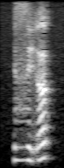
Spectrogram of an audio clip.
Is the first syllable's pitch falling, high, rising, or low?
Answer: rising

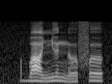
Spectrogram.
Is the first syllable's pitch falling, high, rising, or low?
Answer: falling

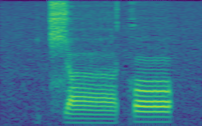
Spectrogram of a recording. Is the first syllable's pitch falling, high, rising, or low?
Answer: low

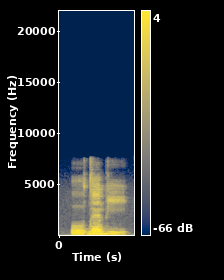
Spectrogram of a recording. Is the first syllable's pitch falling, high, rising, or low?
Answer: high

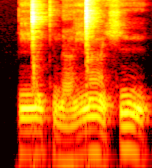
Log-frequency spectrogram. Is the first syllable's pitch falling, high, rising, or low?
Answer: rising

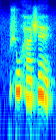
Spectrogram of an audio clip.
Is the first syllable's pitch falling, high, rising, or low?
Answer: high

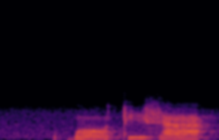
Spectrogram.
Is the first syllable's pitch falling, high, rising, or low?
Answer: falling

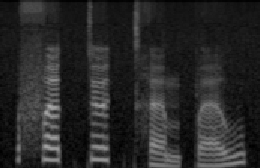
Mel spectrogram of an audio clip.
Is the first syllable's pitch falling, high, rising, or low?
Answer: high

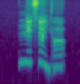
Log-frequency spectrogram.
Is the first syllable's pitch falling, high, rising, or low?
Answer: high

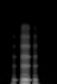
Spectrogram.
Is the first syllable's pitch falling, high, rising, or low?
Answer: high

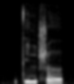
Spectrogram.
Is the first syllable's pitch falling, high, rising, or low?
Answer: high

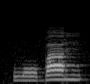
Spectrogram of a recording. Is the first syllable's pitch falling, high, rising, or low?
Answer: low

